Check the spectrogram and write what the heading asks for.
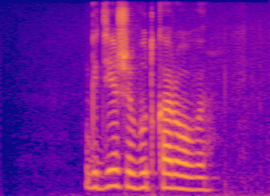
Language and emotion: Russian, neutral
